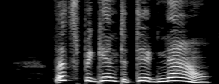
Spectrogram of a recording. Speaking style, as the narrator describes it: said Kenneth eagerly

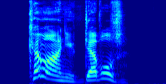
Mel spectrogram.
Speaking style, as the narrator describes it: he cried

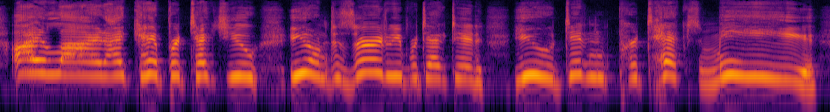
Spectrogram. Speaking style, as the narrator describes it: Maureen's voice turns harsh and she's screaming

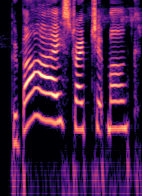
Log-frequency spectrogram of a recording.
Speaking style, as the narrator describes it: they shouted as they romped across the green meadow

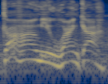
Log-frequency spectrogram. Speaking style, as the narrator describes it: her companion shouted

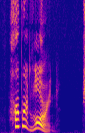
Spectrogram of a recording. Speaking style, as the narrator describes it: she cried

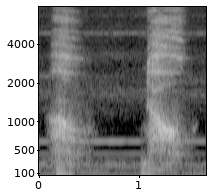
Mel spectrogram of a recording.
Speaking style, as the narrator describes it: Simon whispers

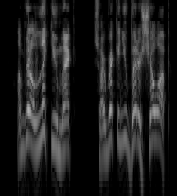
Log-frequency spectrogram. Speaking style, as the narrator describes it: shouted the Rube

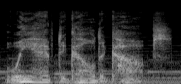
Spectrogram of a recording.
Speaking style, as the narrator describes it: Jacob whispered

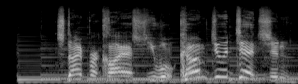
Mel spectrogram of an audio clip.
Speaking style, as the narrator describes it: barked the burly instructor

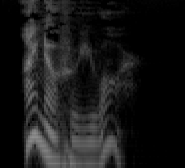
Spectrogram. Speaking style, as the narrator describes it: She put her mouth close to my ear and whispered

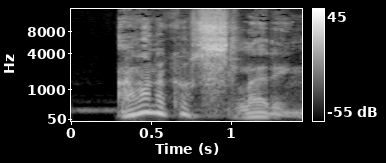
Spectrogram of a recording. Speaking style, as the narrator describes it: muttered

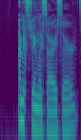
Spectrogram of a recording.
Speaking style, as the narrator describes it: said this emissary

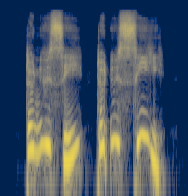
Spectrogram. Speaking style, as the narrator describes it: he cried feverishly

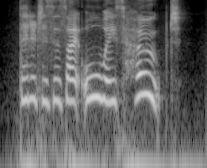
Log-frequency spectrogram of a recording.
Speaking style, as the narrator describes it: cried Jane

